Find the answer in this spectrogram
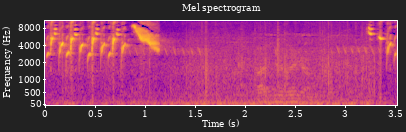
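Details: European goldfinch singing in a 2016 world goldfinch song championship entry: quick run of bright, liquid chirps repeated several times a second, then a loud buzzy descending note, followed by quiet and a final chirp.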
